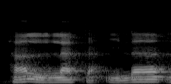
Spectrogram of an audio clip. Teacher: lam yang pertama maksudnya diidghamkan masuk ke huruf yang di depannya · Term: idgham mutamatsilan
